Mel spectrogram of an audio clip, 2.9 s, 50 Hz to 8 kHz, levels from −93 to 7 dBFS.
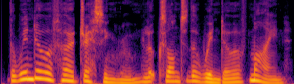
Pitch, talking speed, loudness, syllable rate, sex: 155 Hz, 265 wpm, -16 LUFS, 5.8 syllables/s, male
